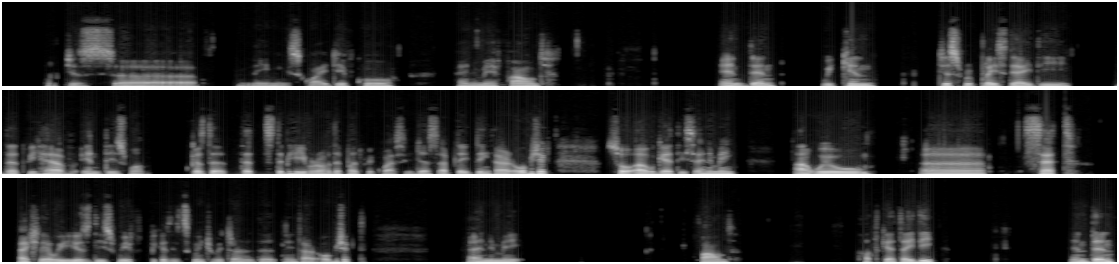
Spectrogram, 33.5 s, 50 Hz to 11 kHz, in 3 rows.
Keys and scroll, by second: 17.7 Return, 23.1 Return, 28.2 Return.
